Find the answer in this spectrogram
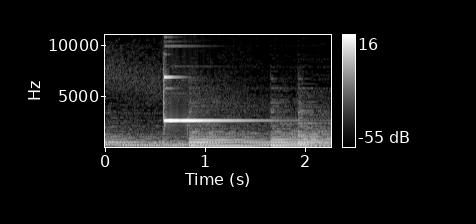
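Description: A single bright bell ding sound effect about half a second in, a clear high tone that rings on and fades over about a second, over steady background music.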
